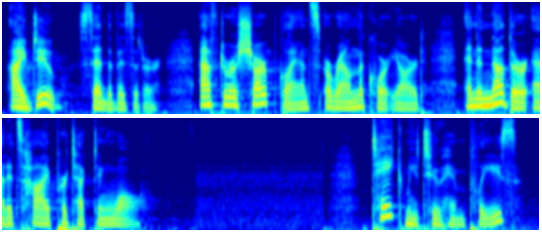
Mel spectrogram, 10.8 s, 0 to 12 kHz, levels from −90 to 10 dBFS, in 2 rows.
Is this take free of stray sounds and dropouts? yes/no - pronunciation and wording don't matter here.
yes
